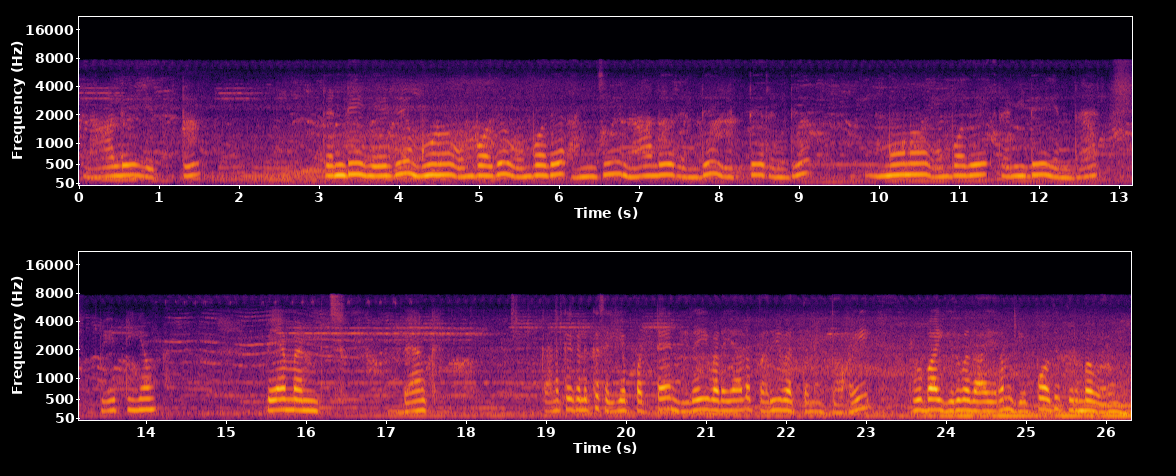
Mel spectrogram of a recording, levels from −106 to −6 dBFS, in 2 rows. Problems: background sounds at intervals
